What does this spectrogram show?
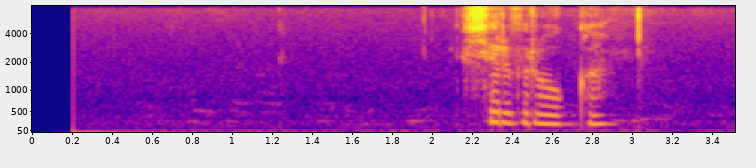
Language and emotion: Russian, neutral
